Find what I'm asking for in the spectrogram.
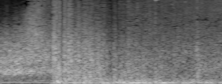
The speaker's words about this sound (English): this massive blast rocked a city in Ukraine. This man was shooting a selfie video when the missile struck.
